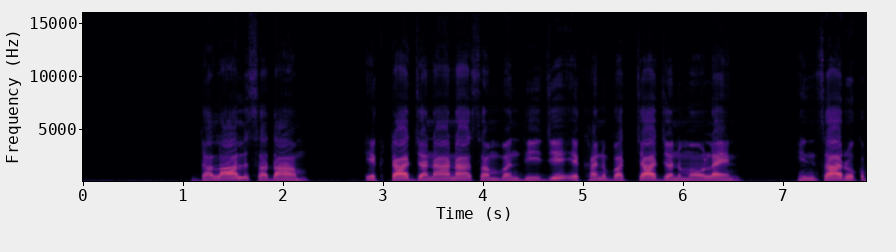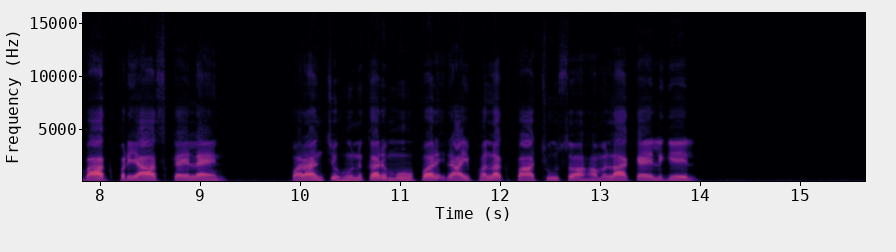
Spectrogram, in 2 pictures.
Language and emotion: Maithili, neutral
